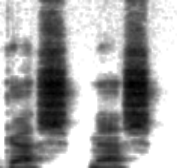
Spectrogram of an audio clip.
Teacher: it is a voiceless palatal fricative. This sound sometimes is referred to as alveopalatal.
